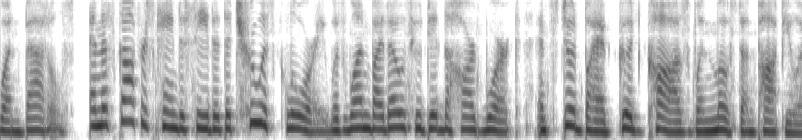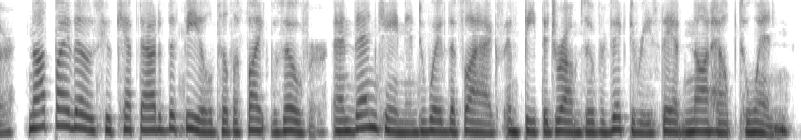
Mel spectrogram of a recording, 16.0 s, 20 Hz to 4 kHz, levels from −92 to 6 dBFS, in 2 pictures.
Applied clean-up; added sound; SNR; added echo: none; none; none; none.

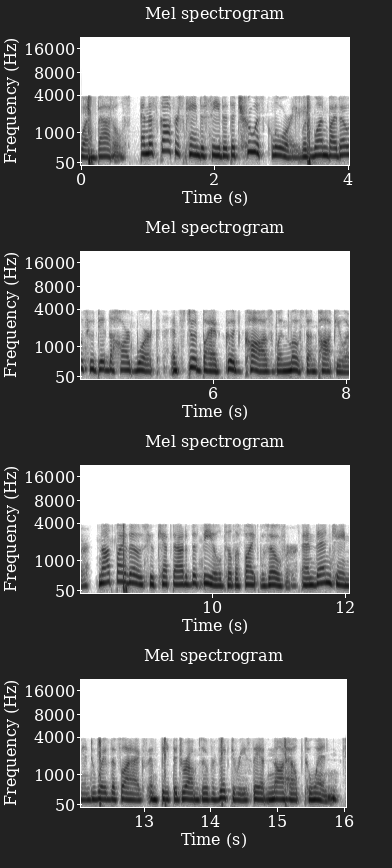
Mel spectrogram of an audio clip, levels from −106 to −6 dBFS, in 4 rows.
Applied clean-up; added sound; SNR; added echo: none; Fire; 18 dB; none.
